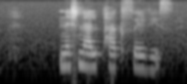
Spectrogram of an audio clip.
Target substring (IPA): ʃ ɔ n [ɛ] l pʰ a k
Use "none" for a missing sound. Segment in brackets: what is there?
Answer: a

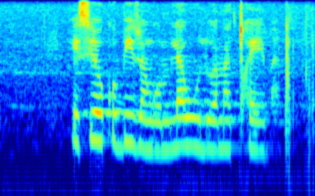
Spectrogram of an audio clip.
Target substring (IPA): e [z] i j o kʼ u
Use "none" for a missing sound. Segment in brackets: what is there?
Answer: s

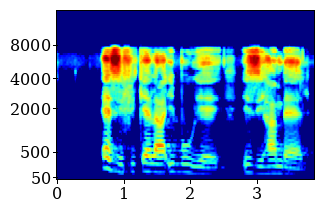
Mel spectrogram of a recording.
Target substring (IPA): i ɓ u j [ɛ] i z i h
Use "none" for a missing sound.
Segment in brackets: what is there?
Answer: ɛ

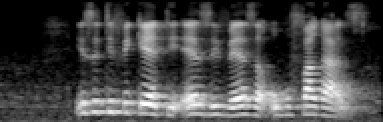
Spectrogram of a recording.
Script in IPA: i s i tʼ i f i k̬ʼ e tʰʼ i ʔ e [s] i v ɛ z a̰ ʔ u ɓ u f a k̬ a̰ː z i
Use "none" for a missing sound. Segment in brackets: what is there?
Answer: z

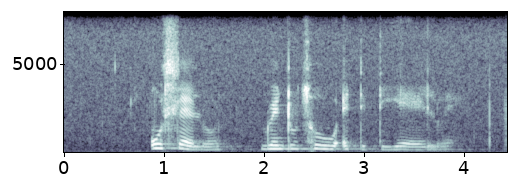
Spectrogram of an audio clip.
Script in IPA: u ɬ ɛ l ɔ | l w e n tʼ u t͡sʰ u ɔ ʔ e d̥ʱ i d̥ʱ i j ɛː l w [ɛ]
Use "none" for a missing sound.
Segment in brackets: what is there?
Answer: ɛ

